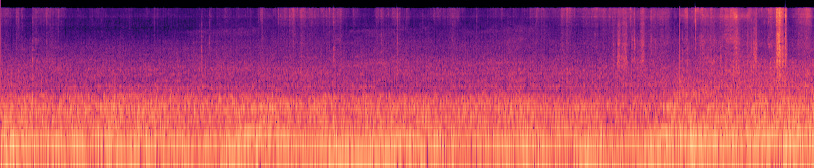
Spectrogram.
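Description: Steady low road and engine rumble of a car cruising on a freeway, heard from inside the cabin.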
